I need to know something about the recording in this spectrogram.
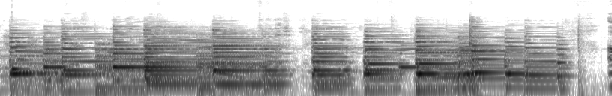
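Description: Piano playing the instrumental introduction to a slow jazz-blues song: chords and single notes struck and left to ring, with a short break about four seconds in.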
